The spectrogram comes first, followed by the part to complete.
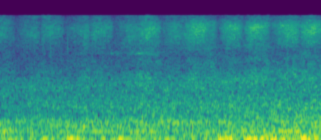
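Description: A whiteboard duster rubbed back and forth across a whiteboard, wiping off marker writing in quick repeated strokes.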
